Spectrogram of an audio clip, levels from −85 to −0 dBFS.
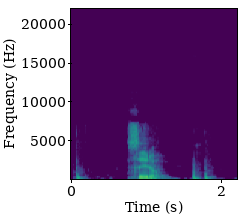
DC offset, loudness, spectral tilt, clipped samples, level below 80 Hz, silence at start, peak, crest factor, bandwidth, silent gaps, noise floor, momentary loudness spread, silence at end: under 0.1%; -33 LUFS; -5 dB/octave; under 0.1%; -60 dBFS; 0.05 s; -14 dBFS; 22 dB; 9.4 kHz; none; -77 dBFS; 20 LU; 0.35 s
